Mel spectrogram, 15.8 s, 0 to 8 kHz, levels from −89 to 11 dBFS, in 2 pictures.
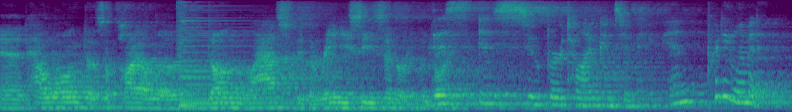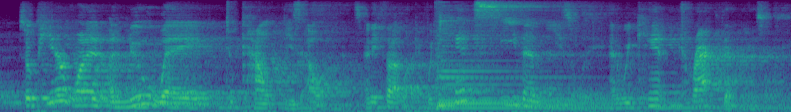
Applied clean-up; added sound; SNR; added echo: none; Acoustic guitar; 11 dB; reverberation time 2.5 s.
